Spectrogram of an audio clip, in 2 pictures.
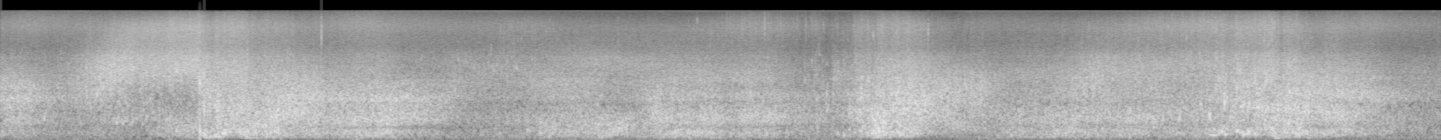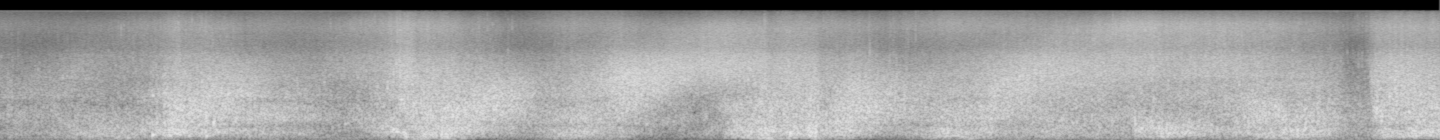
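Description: Small waves washing up a steep pebble beach and draining back through the pebbles, the hiss swelling and easing every few seconds.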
